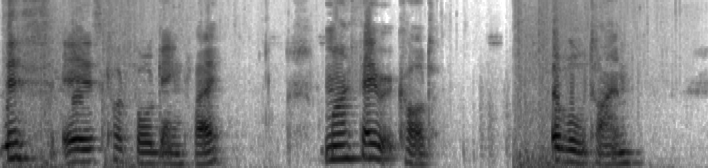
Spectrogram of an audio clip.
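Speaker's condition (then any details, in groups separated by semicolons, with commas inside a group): Cerebral palsy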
